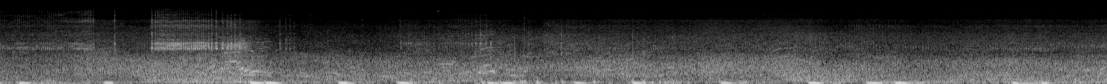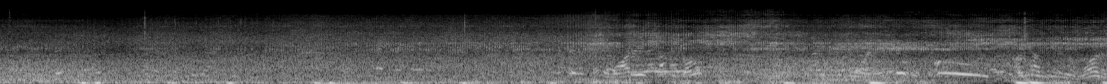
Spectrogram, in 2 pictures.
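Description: Wind buffeting the microphone in irregular low thumps over a steady wash of surf, with faint voices near the end.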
